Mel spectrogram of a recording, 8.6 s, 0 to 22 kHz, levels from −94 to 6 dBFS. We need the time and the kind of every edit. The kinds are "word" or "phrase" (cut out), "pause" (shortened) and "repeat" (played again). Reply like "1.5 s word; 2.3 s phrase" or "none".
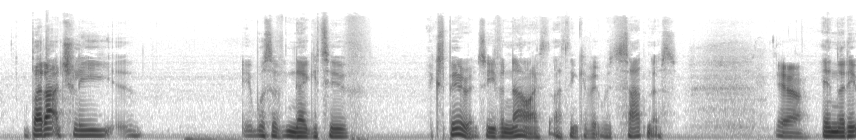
2.8 s word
